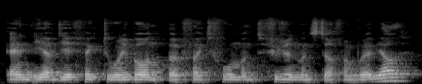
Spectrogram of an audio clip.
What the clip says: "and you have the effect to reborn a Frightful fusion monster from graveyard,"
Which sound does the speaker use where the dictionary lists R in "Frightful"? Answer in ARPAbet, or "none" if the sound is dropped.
none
